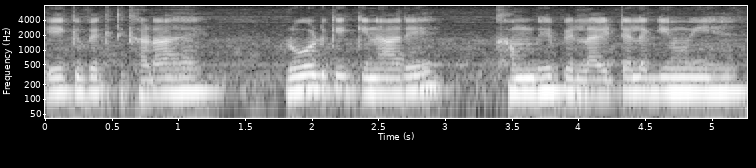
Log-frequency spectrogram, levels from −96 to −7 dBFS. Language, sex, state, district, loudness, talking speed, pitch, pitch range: Hindi, male, Uttar Pradesh, Lucknow, -15 LUFS, 150 wpm, 140 Hz, 135-145 Hz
